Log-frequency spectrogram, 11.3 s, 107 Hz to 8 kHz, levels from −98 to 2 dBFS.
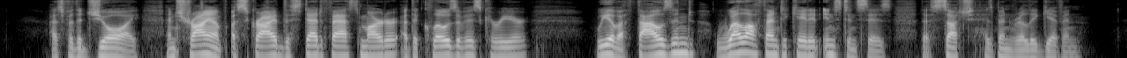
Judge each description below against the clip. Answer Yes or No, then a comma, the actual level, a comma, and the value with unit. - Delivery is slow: No, average, 160 wpm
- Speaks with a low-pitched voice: Yes, low, 130 Hz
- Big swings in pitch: No, average, 3.4 semitones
